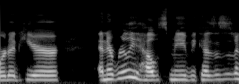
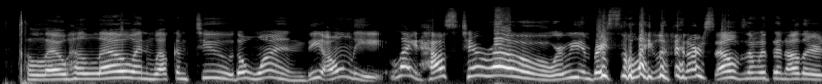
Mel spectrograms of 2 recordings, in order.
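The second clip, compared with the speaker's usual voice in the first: pitched-up, announcer-style radio voice; 5 semitones higher, 4 dB louder than usual. Tarot host welcoming viewers at the start, in a radio announcer voice. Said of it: "I don't know why I just did that voice".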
